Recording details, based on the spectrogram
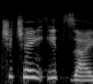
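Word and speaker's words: Chichén Itzá: tien it tien Itá a pronúncia correta Ok pronuncia tien itza Então esse Observatório ele faz parte de uma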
